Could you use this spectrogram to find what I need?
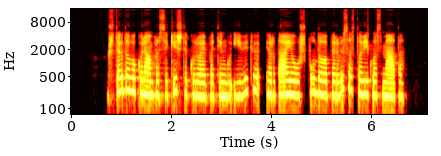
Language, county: Lithuanian, Vilnius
